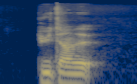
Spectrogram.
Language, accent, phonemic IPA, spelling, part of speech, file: French, France, /py.tɛ̃ də/, putain de, adjective, LL-Q150 (fra)-putain de.wav
- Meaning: fucking (as an intensifier)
